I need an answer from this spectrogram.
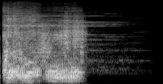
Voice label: Death Grineer Female; en; New War; Narmer Grineer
